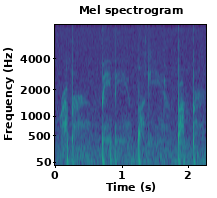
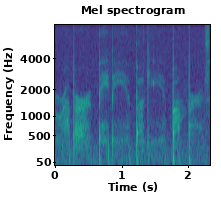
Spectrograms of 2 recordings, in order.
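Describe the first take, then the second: First: It is said quietly, pulled back. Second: It is said projected, with more support. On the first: "now take it back"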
